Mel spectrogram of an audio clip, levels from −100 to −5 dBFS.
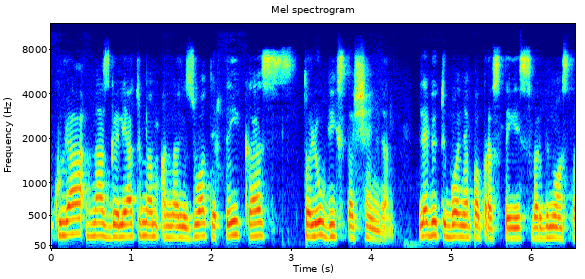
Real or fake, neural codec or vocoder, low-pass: fake; autoencoder, 48 kHz, 128 numbers a frame, DAC-VAE, trained on Japanese speech; 10.8 kHz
